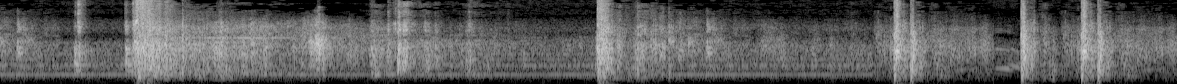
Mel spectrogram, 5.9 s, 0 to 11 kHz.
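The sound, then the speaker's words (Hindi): Gunfire erupts near military posts: a few loud, sharp shots crack at irregular intervals, with fainter reports between them over a faint, steady hum. “200 metre पहले अचानक उन्हें firing की आवाज सुनाई दी।”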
